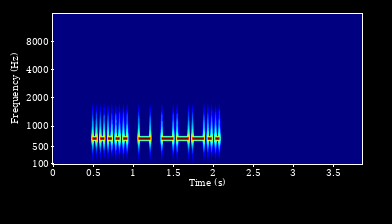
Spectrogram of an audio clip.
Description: Morse code, heard as a keyed tone, about 25 wpm, 700 Hz. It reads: 5T8
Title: Common Cut Numbers - 3-Digit 25wpm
